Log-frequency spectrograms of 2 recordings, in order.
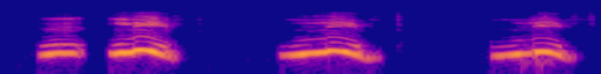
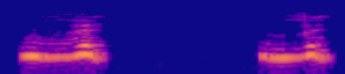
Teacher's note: lo van a pronunciar con los dientes superiores en su labio inferior y expulsando el aire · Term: B corta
